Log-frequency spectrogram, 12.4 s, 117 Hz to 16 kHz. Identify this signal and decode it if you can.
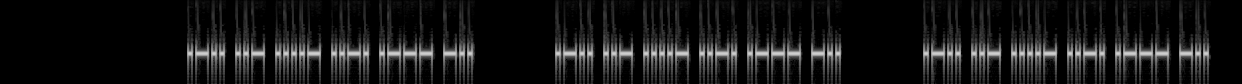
Morse code, heard as a keyed tone, about 32 wpm, 700 Hz. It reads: LU4FJD LU4FJD LU4FJD
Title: DXCC-100 Call Signs - 6 Characters - Repeated 3x - 30wpm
